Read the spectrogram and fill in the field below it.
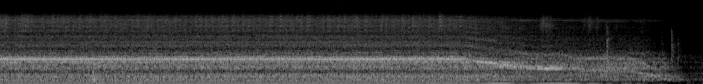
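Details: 1 kW 95 V three-phase brushless DC lathe motor, removed from the lathe, first run on an Invertek OptiDrive VFD in BLDC vector speed control: steady high whine for four seconds, sliding lower as speed is turned down before stopping; runs smoothly.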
